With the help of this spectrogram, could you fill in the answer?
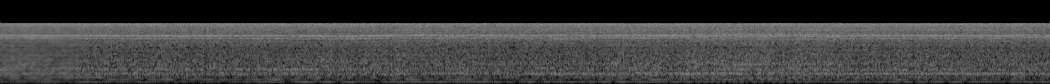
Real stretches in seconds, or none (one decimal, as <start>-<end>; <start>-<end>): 0.8-10.5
